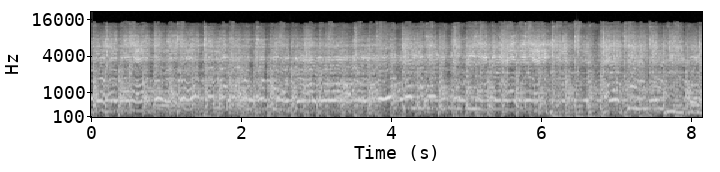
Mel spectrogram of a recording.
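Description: Live folk music: a harmonium playing sustained, wavering melody tones over a steady hand-drummed dholak rhythm.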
